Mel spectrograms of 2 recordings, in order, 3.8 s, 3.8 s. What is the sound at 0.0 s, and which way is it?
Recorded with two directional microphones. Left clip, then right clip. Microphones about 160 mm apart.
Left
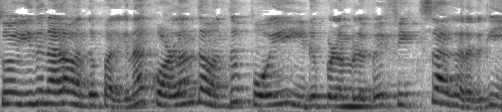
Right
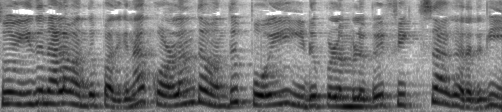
A woman's voice, 10° right (ahead or behind).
